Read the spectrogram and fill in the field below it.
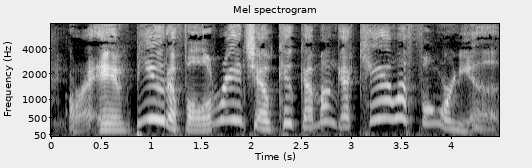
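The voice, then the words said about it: California gold character voice. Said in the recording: “I love doing the California gold voice.”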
